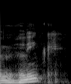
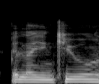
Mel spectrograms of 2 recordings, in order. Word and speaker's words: LINQ: link you some some sometimes called a link directly or some something called a line q like you have different pronunciations but and you can actually see it right here so i call it link you is a language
